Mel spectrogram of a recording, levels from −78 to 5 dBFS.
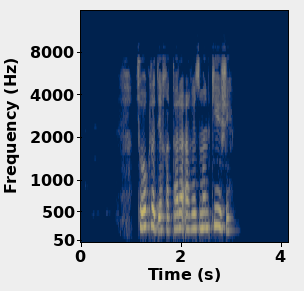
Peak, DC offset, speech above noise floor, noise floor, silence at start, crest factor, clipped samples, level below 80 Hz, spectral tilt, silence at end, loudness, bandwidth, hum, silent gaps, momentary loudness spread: -6 dBFS; under 0.1%; 67 dB; -89 dBFS; 0.8 s; 18 dB; under 0.1%; -74 dBFS; -3 dB/octave; 1.15 s; -23 LUFS; 9.4 kHz; none; none; 13 LU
